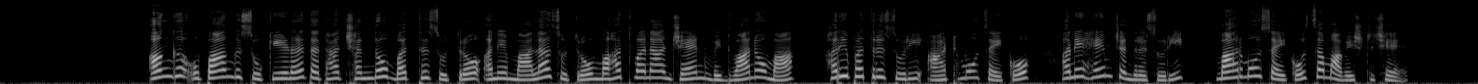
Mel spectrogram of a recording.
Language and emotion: Gujarati, neutral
